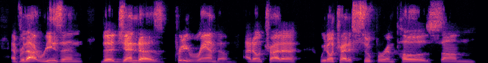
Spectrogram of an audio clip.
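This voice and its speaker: Using a plain, everyday voice, a man with an American accent talks at a moderate pace, his pitch medium and his intonation lively. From United States. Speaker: marketing conference founder. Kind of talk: podcast interview. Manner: casual, with many fillers and restarts.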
